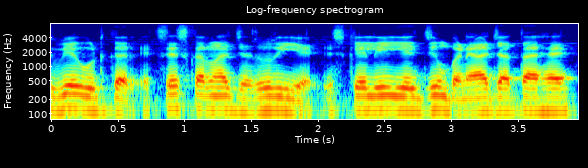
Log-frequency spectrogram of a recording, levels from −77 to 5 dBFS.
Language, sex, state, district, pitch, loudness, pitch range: Hindi, male, Punjab, Pathankot, 115 Hz, -14 LUFS, 110-120 Hz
